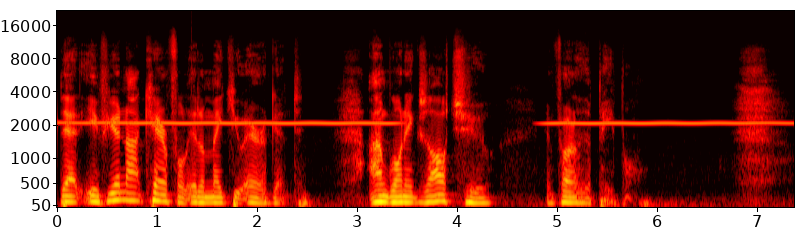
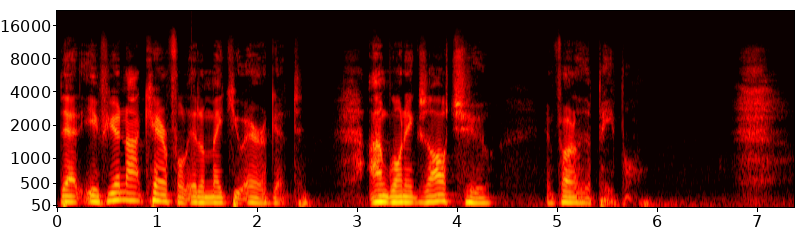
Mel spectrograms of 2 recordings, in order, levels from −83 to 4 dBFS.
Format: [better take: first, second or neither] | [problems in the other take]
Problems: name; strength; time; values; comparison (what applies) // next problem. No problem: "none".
second | high-pitched whine; loud; until 3.5 s and from 5 s on; 2 kHz, 7 dB below the speech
